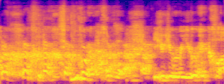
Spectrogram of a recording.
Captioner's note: laughter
